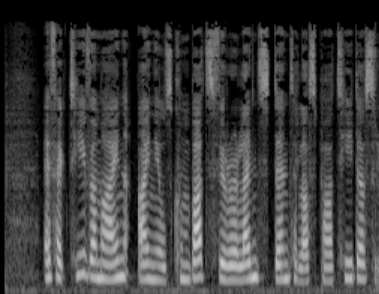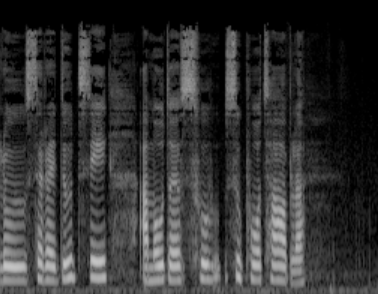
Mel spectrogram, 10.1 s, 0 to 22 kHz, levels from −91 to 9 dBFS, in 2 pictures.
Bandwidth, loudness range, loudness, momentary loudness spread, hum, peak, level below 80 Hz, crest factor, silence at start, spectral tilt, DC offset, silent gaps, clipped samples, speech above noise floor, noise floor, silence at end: 16 kHz; 4 LU; -21 LUFS; 7 LU; none; -2 dBFS; -58 dBFS; 20 dB; 0.6 s; -3.5 dB/octave; under 0.1%; none; under 0.1%; 36 dB; -57 dBFS; 1 s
